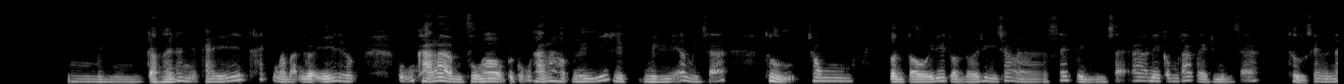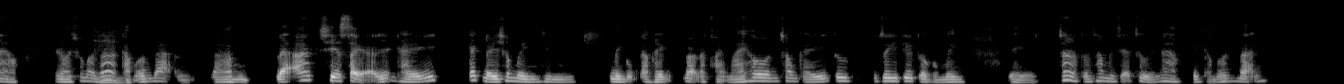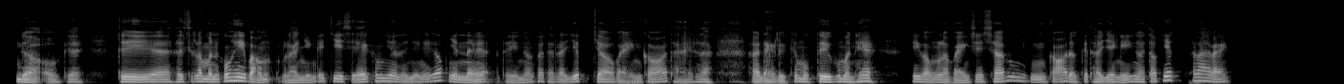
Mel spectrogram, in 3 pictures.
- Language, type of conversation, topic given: Vietnamese, advice, Bạn sợ bị đánh giá như thế nào khi bạn cần thời gian nghỉ ngơi hoặc giảm tải?
- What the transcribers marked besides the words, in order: other background noise; sniff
